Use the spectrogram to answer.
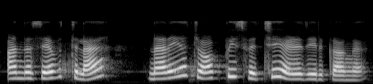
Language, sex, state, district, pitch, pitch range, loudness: Tamil, female, Tamil Nadu, Nilgiris, 280 Hz, 245-305 Hz, -14 LUFS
